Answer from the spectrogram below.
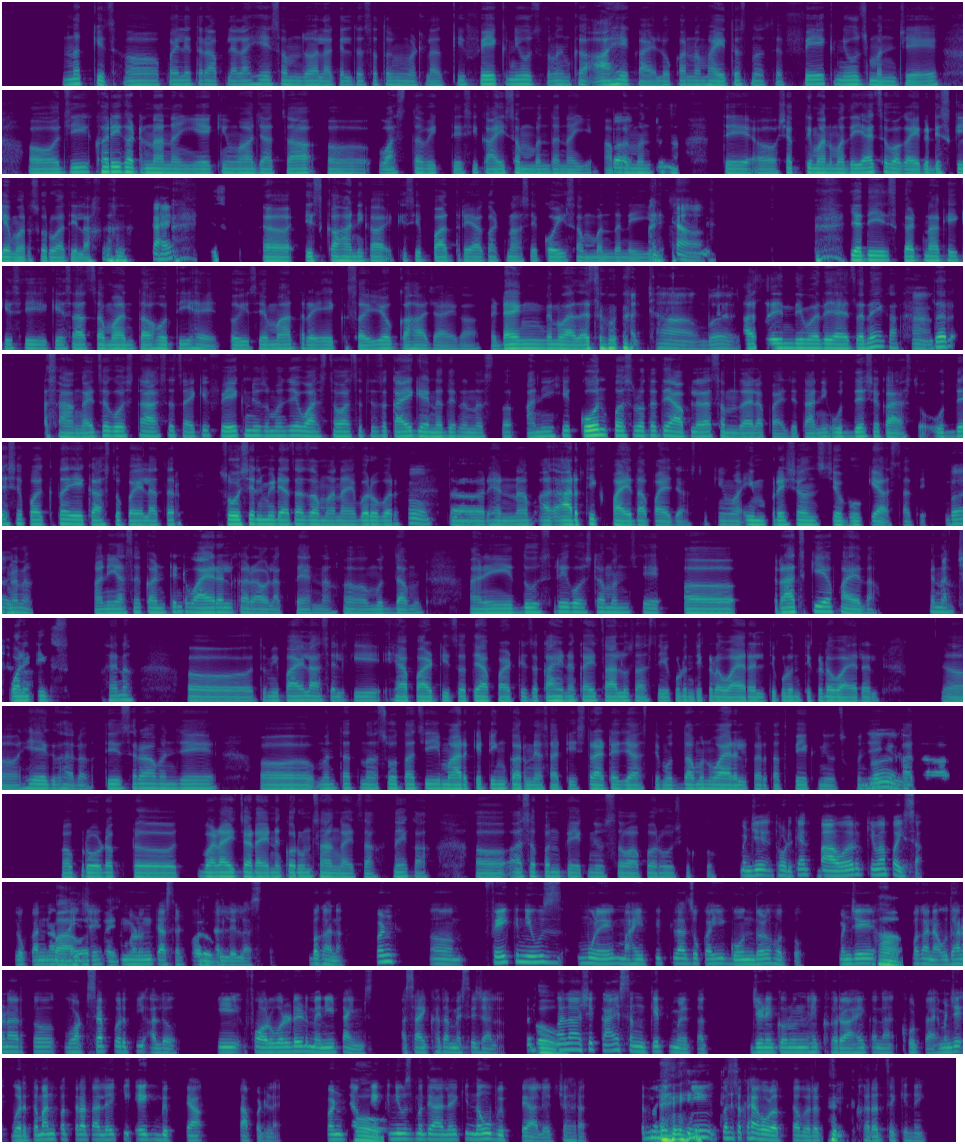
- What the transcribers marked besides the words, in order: in English: "न्यूज"; in English: "न्यूज"; in English: "डिस्क्लेमर"; chuckle; tapping; in Hindi: "इस कहानी का किसी पात्र … संयोग कहाँ जाएगा"; chuckle; chuckle; in English: "न्यूज"; in English: "व्हायरल"; in English: "पॉलिटिक्स"; in English: "व्हायरल"; in English: "व्हायरल"; in English: "व्हायरल"; in English: "न्यूज"; other background noise; in English: "प्रॉडक्ट"; in English: "न्यूजचा"; unintelligible speech; in English: "न्यूजमुळे"; in English: "फॉरवर्डेड मेनी टाइम्स"; in English: "न्यूज"; chuckle
- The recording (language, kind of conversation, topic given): Marathi, podcast, फेक न्यूज आणि दिशाभूल करणारी माहिती तुम्ही कशी ओळखता?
